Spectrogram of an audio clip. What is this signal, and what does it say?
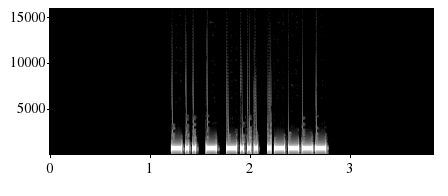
Morse code, heard as a keyed tone, about 36 wpm, 700 Hz. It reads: DTB1
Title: Four Challenging Letter-Number Combinations 35wpm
